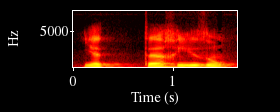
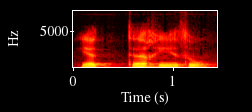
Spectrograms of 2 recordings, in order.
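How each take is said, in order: The two takes are said the same way.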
